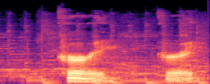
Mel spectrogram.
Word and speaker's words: Curry: Curry, like Steph Curry.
